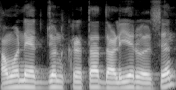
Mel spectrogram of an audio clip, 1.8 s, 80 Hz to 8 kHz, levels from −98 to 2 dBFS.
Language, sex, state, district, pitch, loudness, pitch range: Bengali, male, Assam, Hailakandi, 150 Hz, -15 LUFS, 140-155 Hz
